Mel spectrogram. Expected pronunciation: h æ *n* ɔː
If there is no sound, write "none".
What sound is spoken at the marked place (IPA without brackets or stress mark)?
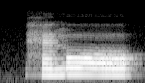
ŋ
